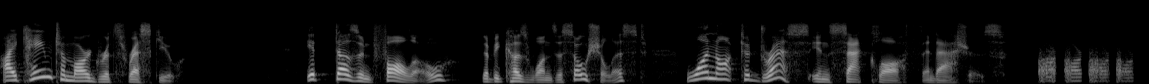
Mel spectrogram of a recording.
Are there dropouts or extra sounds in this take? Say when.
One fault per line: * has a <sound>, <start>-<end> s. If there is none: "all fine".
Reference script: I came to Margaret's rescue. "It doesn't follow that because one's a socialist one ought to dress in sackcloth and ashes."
* has a laugh, 10.4-11.3 s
